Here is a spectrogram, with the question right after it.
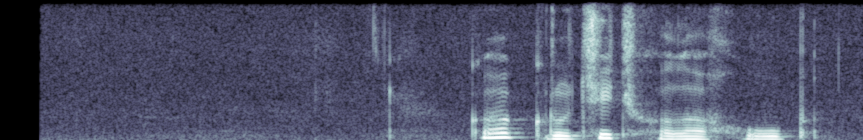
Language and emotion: Russian, sad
